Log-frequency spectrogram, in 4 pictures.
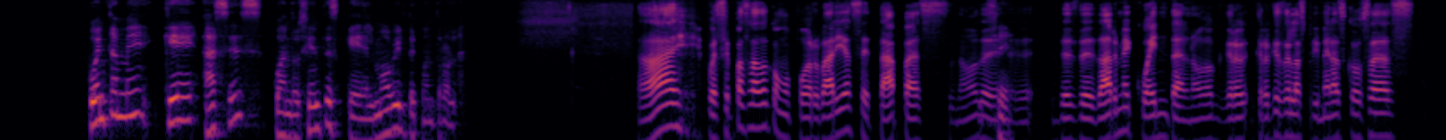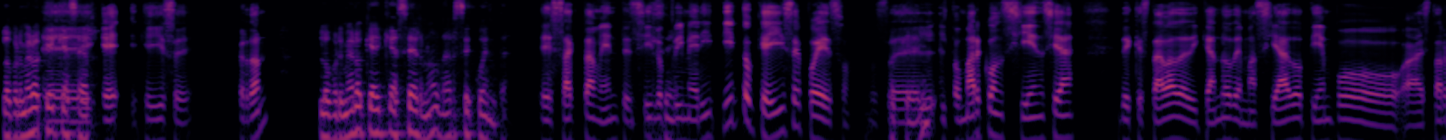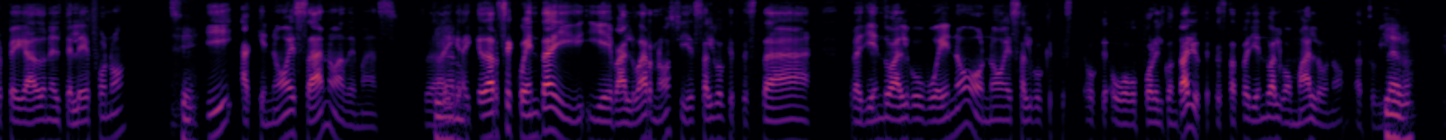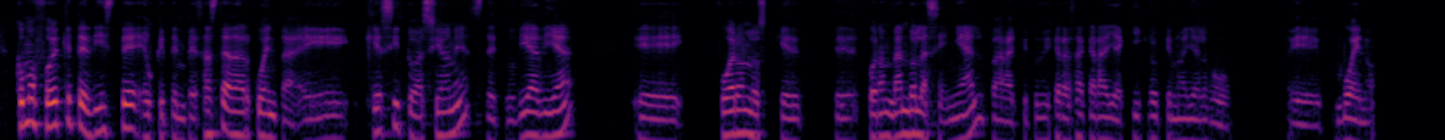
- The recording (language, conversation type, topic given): Spanish, podcast, ¿Qué haces cuando sientes que el celular te controla?
- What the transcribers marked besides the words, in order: none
